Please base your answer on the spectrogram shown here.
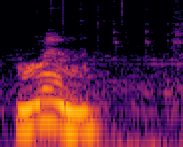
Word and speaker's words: Rouen: Rua. Is that, how do you pronounce that, Zen? Rouen.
